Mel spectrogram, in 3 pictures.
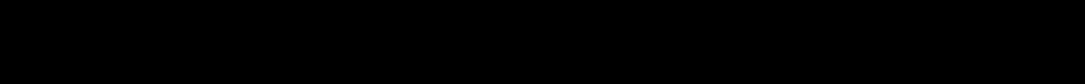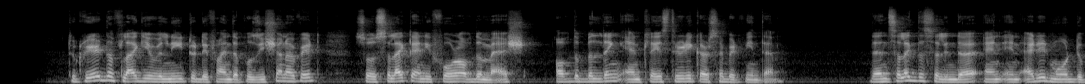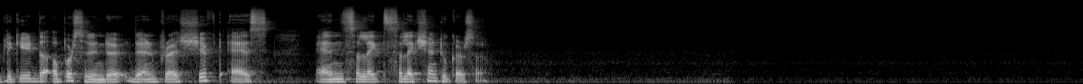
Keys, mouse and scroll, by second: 1.5 click, 2.0 middle click, 2.7 Tab, 2.9 scroll down 1, 3.2 r, 5.0 r, 5.6 Tab, 5.8 middle click, 5.9-6.5 scroll down 3, 6.0-6.4 middle drag, 6.5-7.0 shift+middle drag, 7.0 space, 7.2 scroll up 2, 7.5-7.9 shift+middle drag, 7.9 shift+`, 8.4 space, 11.0-11.7 shift+middle drag, 11.7 ctrl+space, 12.6-14.0 right drag, 14.0-14.6 shift+right drag, 14.6 shift+right click, 15.6 shift+s, 18.1-19.2 shift+middle drag, 19.2-20.3 right drag, 21.2 Tab, 22.3 right click, 23.2 k, 25.4 shift+d, 27.9 shift+s.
